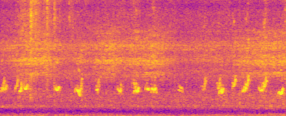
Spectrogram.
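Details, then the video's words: Month-old Light Brahma chicks at outdoor playtime in their new coop-run; rapid, overlapping high-pitched cheeps, several per second throughout, with a low broadband rumble underneath. "Light Brahma Chicks Enjoying Outdoor Playtime"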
